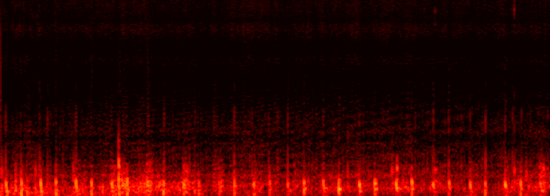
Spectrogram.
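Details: Resting heartbeat while sitting, recorded at various random chest spots by a layperson: low repeated thumping heartbeats with some rubbing noise from the recording; normal heart sounds.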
